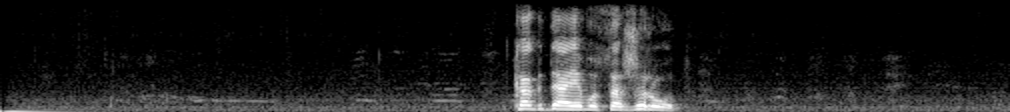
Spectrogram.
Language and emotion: Russian, angry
